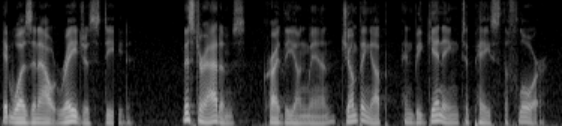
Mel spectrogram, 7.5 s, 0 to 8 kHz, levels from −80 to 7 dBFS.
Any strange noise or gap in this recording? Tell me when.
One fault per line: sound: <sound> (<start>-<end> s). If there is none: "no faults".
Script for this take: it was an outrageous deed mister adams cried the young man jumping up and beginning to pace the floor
sound: dropout (1.5-1.6 s)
